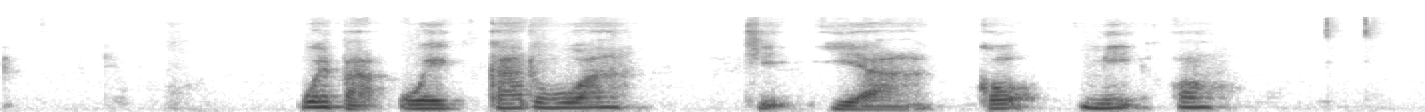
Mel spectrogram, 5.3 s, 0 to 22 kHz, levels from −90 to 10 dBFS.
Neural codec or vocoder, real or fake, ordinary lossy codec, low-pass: none; real; Opus, 16 kbps; 10.8 kHz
